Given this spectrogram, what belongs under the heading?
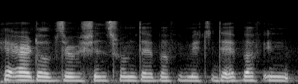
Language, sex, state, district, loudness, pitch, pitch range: English, female, Nagaland, Kohima, -19 LUFS, 180 Hz, 175-185 Hz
